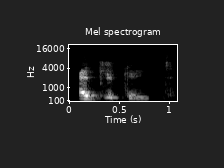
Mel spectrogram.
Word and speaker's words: educate: Next is J sound, educate, educate. The way it's pronounced is j, stop, u, educate, Kate, educate, educate, educate, educate yourself. So this is the way we pronounce it.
